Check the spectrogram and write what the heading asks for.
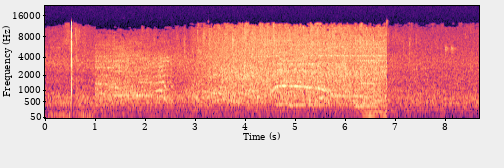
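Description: Ballpark crowd noise, a steady hum of many voices, with one sharp pop about half a second in as the pitch reaches the plate. Just before the end the sound cuts abruptly to a quieter crowd hum.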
